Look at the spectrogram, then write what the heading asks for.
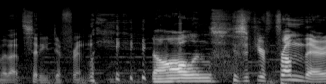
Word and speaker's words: New Orleans: From New Orleans pronounces, like, everyone pronounces the name of that city differently. New Orleans. Because if you're from there, it's like just kind of a noise. You drop all consonants, basically. It's New Orleans.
